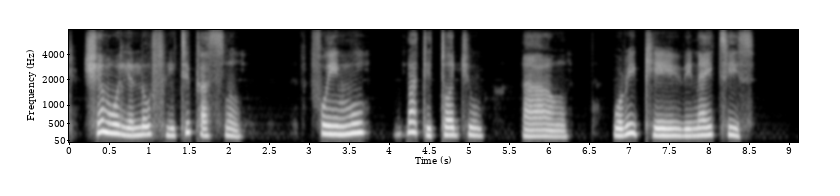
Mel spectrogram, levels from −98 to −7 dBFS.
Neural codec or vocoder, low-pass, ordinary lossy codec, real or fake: codec, 16 kHz, 0.5 kbps, FunCodec, trained on LibriTTS, 25 frames a second; none; none; fake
